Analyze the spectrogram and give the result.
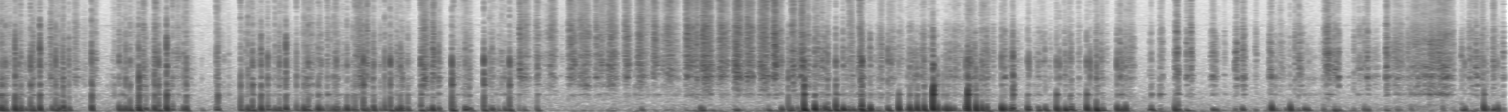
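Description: Fingertips rub and scratch the textured top of a hand-sized, hollow, beige molded paper pulp packaging insert. The result is a dense, continuous run of dry scratchy rustles and soft, quick thuds, with a low-heavy body and a faint bright hiss.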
